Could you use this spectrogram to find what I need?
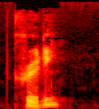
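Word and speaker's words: Krudy: Blow the Man Down is directed by Danielle Crudy. Is that how you pronounce it? Crudy? – Yeah.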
